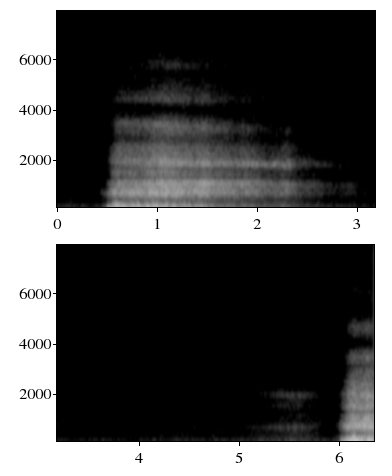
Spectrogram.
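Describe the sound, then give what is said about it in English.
Heavy breathing: one long, airy, drawn-out breath of about two seconds fades into silence, and a second breath begins right at the end. Fairly soft. “Do the heavy breathing.”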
